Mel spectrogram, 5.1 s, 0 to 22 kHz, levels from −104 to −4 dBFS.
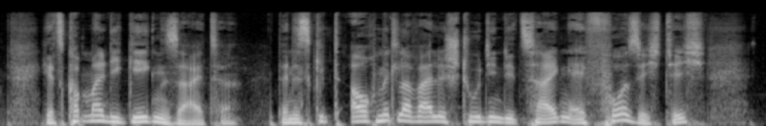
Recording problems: none

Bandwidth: 14.5 kHz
